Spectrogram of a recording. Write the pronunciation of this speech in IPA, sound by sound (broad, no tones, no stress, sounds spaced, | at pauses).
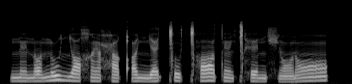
n ẽ n ɔ n u ʎ ɒ χ ẽ ħ ə qʼ u ɲ ɛ ǀ u ǀʰ ɒ t ẽ ǀʰ e n ç ɔ̃ ɾ ɔ̃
